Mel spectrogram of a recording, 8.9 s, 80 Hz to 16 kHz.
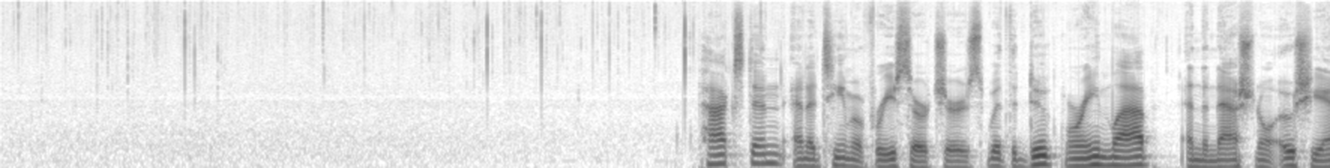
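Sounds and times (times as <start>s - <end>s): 
sharp underwater clicks and pops on a reef: 0.0s - 5.1s
underwater crackle of feeding shrimp and fish on a reef: 0.0s - 5.3s
speech: 4.7s - 8.8s.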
